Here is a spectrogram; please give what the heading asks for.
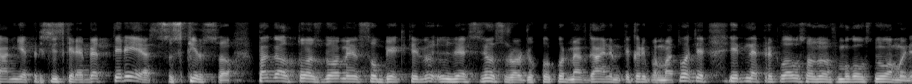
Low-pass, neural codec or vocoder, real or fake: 7.2 kHz; codec, 16 kHz, 6 kbps, DAC; fake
